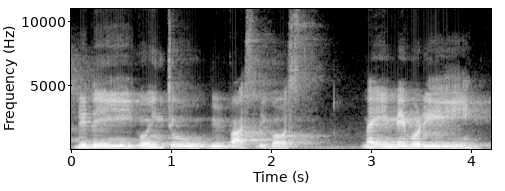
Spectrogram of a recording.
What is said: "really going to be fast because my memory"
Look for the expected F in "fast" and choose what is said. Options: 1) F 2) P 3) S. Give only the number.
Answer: 2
